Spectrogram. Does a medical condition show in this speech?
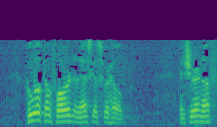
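Yes: Parkinson's; wakes up around 3 am.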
